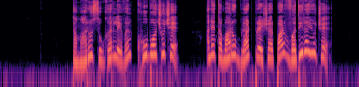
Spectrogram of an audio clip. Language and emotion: Gujarati, fearful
